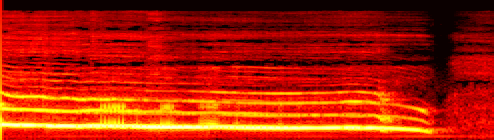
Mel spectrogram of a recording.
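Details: Great Pyrenees howling along with acoustic guitar music indoors. One long, clear howl of over three seconds with a slight wavering quality. The pitch stays nearly level, then drops and cuts off.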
